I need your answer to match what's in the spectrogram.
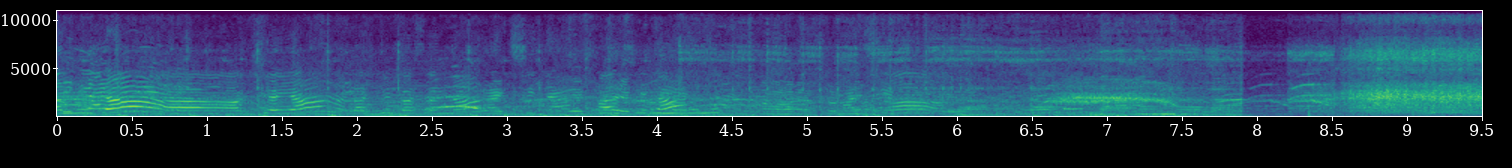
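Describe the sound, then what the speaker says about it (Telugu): Water sprays and splashes from the Wonder Splash train ride at the Wonderla amusement park. Excited crowd voices and shrieks fill most of the moment before a broad rushing splash of water near the end. "ఈ ట్రైన్ వచ్చిన తర్వాత ఇక్కడ వాటర్ ఎలా వెదజల్లుతుందో చూడండి"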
